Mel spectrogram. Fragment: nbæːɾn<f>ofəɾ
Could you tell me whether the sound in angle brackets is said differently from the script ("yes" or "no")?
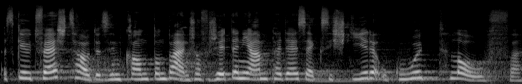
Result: yes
